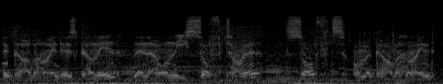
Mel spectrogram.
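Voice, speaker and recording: A man voicing a calm race engineer who gives terse, clipped pit radio calls in a racing game. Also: fairly low pitch, moderate pace. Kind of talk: game voice lines. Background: loud game music.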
